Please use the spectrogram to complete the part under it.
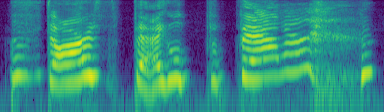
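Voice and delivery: very high, slow, choked with laughing; gasping, laugh-broken squeal; helpless laughter. A narrator's reading. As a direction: squeeze the words out between laughs. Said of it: "Her laughter dwindled to giggles".

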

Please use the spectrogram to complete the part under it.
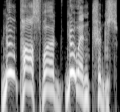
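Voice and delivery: high, slow haughty portrait lady; lofty. A narrator's reading. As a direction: look down your nose at him. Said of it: "she said loftily".

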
